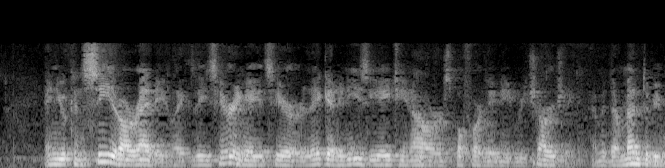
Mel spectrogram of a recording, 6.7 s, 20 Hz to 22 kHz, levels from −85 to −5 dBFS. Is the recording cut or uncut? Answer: cut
